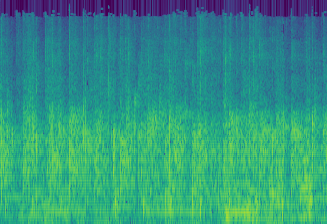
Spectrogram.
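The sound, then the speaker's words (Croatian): Audience applause greeting a veteran newspaper correspondent at an evening event, a dense, continuous clatter of many hands at steady loudness, with faint tonal sounds underneath. “Gospodin Braco Ćosić, također ga pozdravite pljeskom, naš dopisnik.”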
